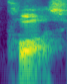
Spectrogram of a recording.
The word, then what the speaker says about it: Clauss: Clauss. Yep. Like Santa Claus.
